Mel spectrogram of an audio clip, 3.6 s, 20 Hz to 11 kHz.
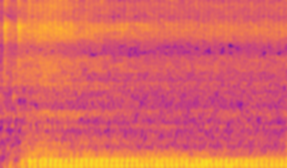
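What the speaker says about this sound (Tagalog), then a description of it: "Ayan, maandar na yung motor natin." A Honda Beat FI V2 scooter engine idles steadily nearby after being started, a low, even putter with a regular pulsing rhythm throughout, no talking.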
